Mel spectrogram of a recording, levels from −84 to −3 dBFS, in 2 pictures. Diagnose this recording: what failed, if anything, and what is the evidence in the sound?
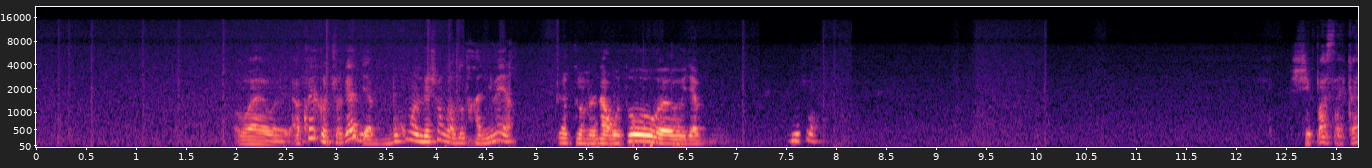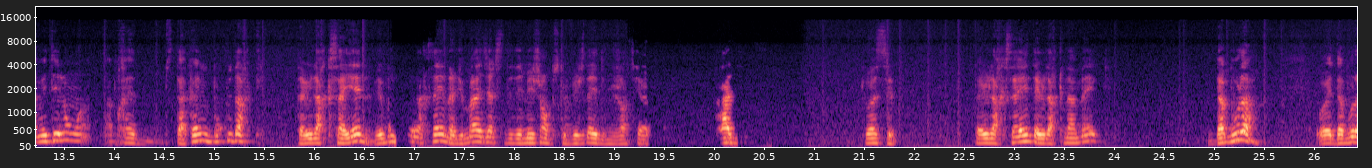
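Speech suppressed in double talk, at the call-processing stage: the speech dips at 4.32–4.41, 5.21–5.66, 5.89–5.93, 7.24–7.78, 16.79–17.11, 19.25–19.67 and 19.97–20.5 s, ranging from slight dips to roughly 30 dB down. The echo canceller likely mistook overlapping far-end audio for echo and attenuated the near talker along with it.

Background gated by the echo canceller, also in call processing: from 8.62 to 9.17 s the room sound falls by about 8 dB, then recovers. The canceller's suppressor clamped the microphone path while the loudspeaker was playing and then released it.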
